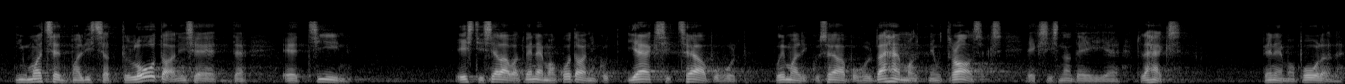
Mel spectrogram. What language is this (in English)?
Estonian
